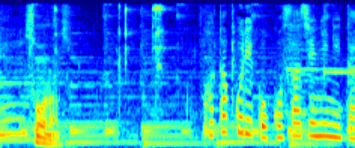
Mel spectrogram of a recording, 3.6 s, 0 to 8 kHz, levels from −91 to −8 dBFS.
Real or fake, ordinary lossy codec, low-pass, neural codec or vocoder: real; none; 7.2 kHz; none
